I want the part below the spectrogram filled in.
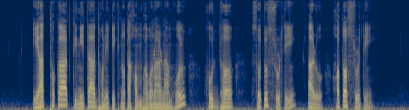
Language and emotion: Assamese, neutral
